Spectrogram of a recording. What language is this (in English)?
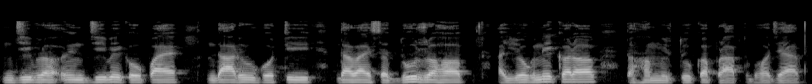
Maithili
